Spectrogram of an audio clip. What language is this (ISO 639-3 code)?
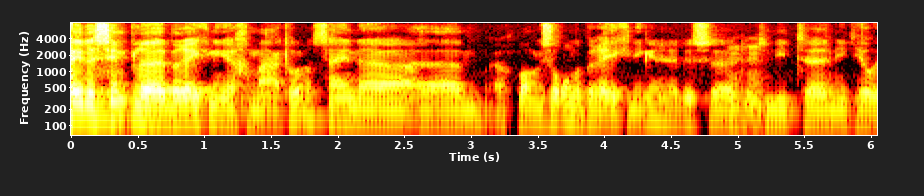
nld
